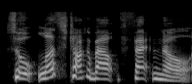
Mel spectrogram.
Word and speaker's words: fentanyl: You pronounced it correctly. Fentanyl. – Okay. – So it has actually two correct spellings, F-E-N-T-A-N-Y-L or N-I-L.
